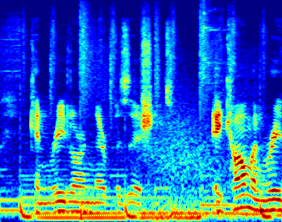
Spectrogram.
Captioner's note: slide whooshes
